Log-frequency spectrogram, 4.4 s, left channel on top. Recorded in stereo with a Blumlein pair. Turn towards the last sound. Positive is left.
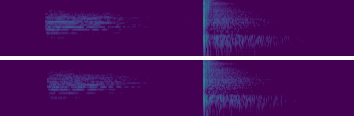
turn(degrees=5)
